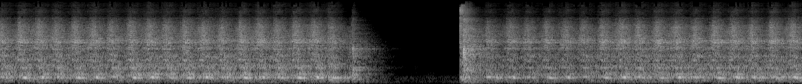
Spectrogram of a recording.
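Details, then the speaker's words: 1983 Jeep Scrambler barn find, sat 4–5 years, just filled with 5 gallons of gas: steady rhythmic cranking with a brief pause, never catches; fuel pump not delivering, then a hot smell, owner suspects the starter. "okay I just put 5 gallons of gas in it let see if it pumps on few now see what happens"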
